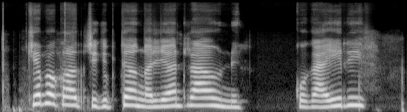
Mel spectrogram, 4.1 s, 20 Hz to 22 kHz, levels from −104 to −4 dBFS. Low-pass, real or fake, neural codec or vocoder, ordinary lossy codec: 19.8 kHz; fake; codec, 44.1 kHz, 7.8 kbps, DAC; none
